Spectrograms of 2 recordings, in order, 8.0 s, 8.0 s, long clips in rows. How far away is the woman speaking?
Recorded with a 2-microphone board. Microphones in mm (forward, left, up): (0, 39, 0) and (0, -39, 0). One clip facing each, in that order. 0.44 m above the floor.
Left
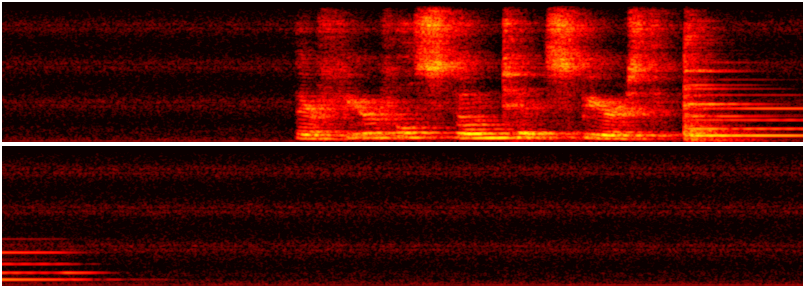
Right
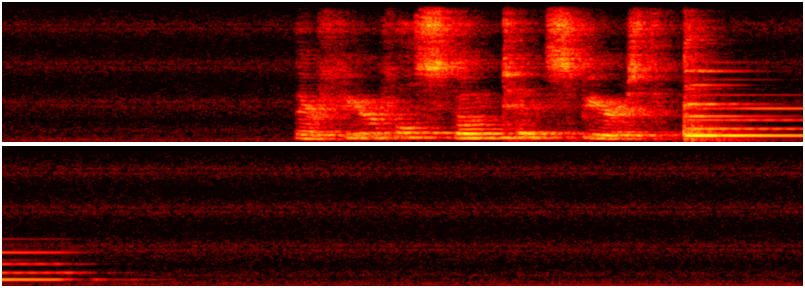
About 1.5 m.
